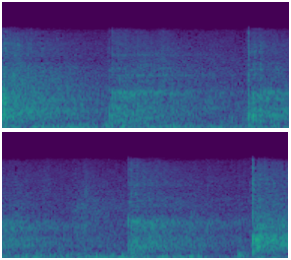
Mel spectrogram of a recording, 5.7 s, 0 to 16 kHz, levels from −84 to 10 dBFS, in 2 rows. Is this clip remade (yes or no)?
no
